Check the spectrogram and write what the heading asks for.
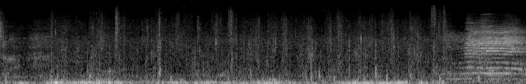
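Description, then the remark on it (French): Goats bleat at a goat-farm milking area where they line up to be milked and fed pellets: a loud, wavering bleat rings out near the end over steady shuffling, hoof clatter and low rumbling noise, with no one speaking. “Euh, les, chèvres, on les met là-bas dans le parc.”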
